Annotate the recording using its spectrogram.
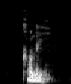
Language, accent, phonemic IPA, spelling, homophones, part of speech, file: English, Southern England, /ˈkɒli/, colly, collie / cauli, adjective / verb / noun, LL-Q1860 (eng)-colly.wav
- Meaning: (adjective) Black as coal; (verb) To make black, as with coal; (noun) 1. Soot 2. A blackbird 3. Alternative spelling of collie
